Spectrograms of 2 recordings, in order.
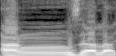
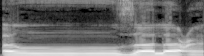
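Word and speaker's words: أنزل: Jangan dibaca anzala, jangan. Tapi kita baca anzala alaikum, kemudian didengungkan.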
